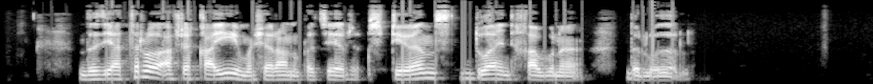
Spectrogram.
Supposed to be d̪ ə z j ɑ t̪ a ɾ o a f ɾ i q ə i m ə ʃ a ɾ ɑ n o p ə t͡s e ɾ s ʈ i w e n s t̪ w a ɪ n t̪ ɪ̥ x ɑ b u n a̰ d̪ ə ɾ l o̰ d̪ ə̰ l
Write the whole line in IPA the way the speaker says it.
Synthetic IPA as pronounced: d̪ ə z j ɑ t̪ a ɾ o a f ɾ i q ɑ i m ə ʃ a ɾ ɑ n o p ə t͡s e ɾ s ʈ i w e n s d̪ w a ɪ n t̪ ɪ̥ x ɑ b u n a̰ d̪ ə ɾ l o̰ d̪ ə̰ l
